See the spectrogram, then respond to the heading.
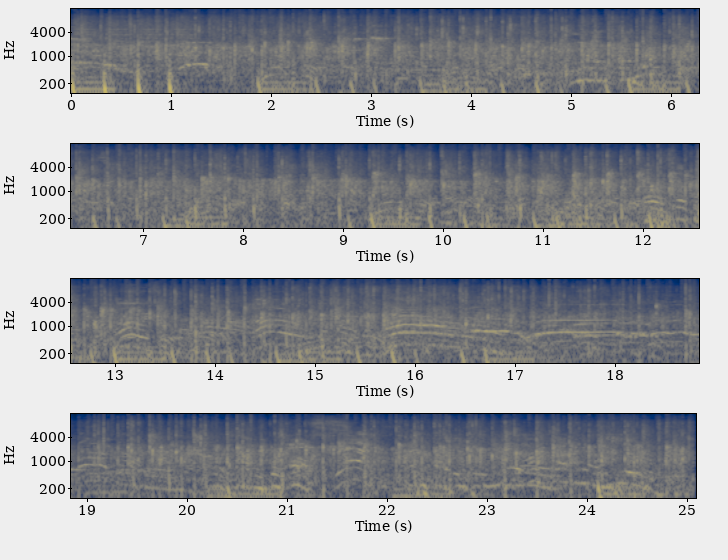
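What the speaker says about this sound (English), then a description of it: "We just got the most awkwardly long clap" Long, steady audience applause with clapping and occasional cheers from a studio crowd at the close of a tech talk show, loud and sustained for the full length.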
